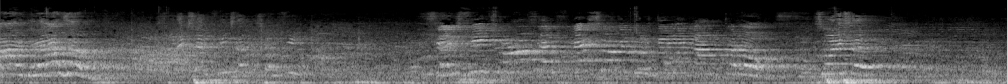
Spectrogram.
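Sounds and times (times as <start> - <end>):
children calling and talking: 0.0 - 10.0.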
